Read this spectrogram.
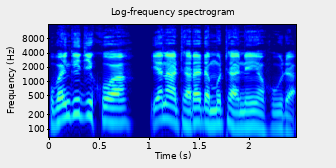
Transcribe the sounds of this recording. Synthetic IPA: ʔʊ˨bɐ˦ŋɡʲɪ˦d͡ʒiː˨kʷʊ˦wa˦ | jɐ˦naː˨taː˨ɾe˦da˨mʊ˦taː˨nɛ˦ɲja˨ɦʊ˦da̰˨ʔ

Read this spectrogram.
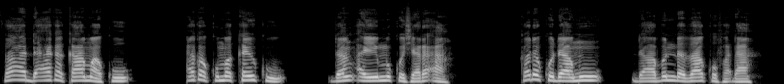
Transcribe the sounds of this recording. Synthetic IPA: saː˦ʔa˨dːa˨ʔa˦ka˨kaː˦maː˨kʷu˦ | ʔa˦ka˨kʷʊ˦ma˦ka˦jkʷu˨ | dɔ˦ŋʔa˨ji˦mʊ˦kʷu˨ʃ̬ɐ˨ɾɪ˦ʔaː˨ | kɐ˦da˨kʷu˨daː˨muː˦ | da˨ʔa˨bɪ˦nda˨zaː˦kʷu˨ɸɐ˦ɗa˦ʔ

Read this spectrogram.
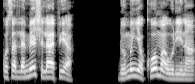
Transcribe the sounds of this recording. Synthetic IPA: kʷʊ˨sɐ˨lːɐ˨meː˦ʃi˨laː˦ɸɪ˦jaː˨ | doː˨mɪ˦ɲjaː˨kʷoː˦ma˨wʊ˦ɽiː˦naː˦ʔ

